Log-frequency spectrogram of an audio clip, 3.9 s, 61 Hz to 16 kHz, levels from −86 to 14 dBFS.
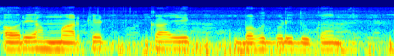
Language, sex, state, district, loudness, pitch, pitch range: Hindi, male, Madhya Pradesh, Katni, -18 LUFS, 120 Hz, 115-125 Hz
